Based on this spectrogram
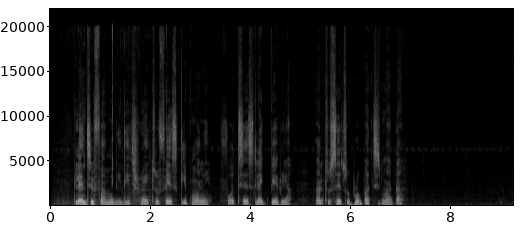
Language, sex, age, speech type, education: Nigerian Pidgin, female, 15-29, spontaneous, secondary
